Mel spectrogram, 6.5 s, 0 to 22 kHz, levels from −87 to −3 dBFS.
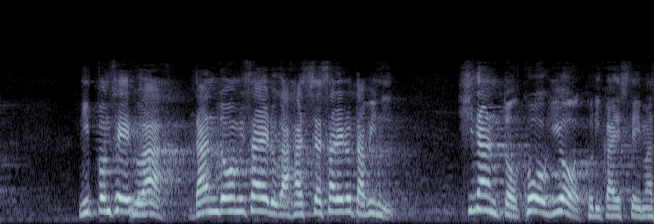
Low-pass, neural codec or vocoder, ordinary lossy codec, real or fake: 7.2 kHz; none; AAC, 32 kbps; real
